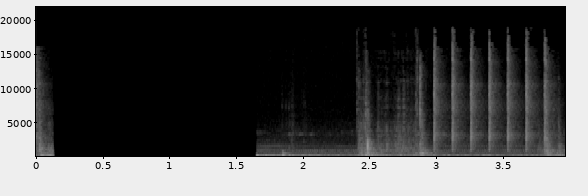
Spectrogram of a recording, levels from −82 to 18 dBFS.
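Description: From 0.13 to 1.66 s the input was likely lost while recording continued, an audio dropout to silence: the sound cuts off into 1.53 s of silence with no room tone.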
